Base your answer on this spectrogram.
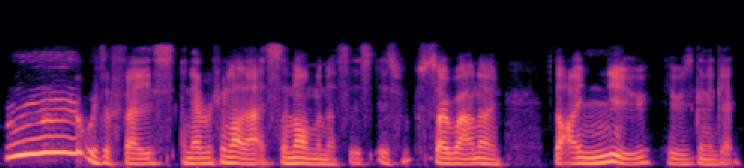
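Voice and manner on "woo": very high, loud mock scream; imitating the famous pod-person scream; imitated alien shriek. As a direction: let out a piercing alien wail. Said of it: "looking and going".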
